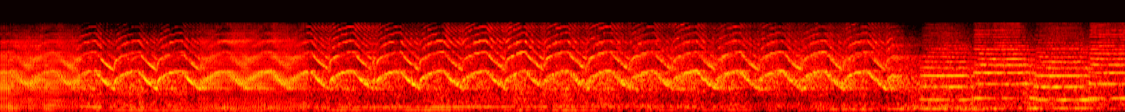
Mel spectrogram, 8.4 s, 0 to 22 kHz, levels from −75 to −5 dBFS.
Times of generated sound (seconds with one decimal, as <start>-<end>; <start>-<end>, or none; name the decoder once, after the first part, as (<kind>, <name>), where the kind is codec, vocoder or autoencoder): 0.0-0.6 (vocoder, WaveNeXt); 1.5-2.3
